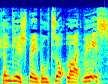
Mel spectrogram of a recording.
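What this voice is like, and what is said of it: Put-on Cockney London accent. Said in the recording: “No, that's a London accent... that's a London-specific accent... Well, that's a Cockney accent.”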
